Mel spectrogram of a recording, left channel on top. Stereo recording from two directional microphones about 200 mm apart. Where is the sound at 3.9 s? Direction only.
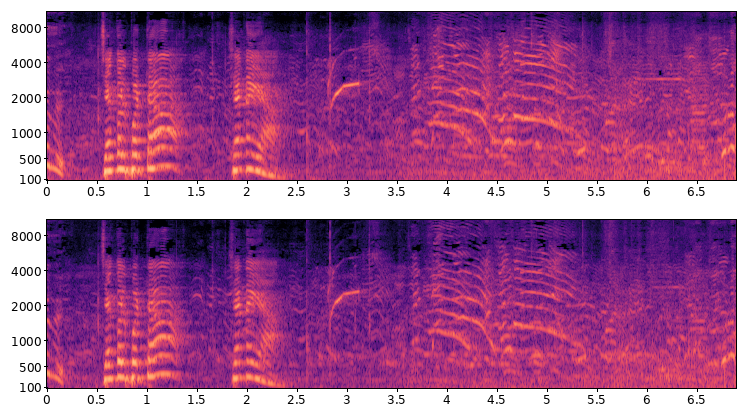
30° right (ahead or behind).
